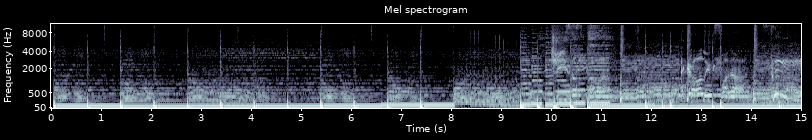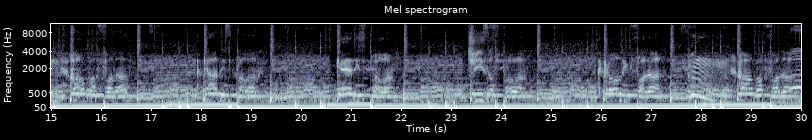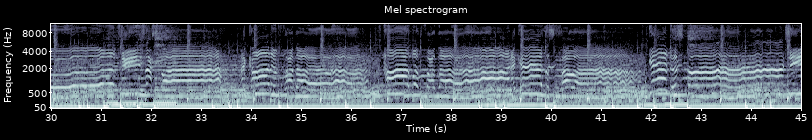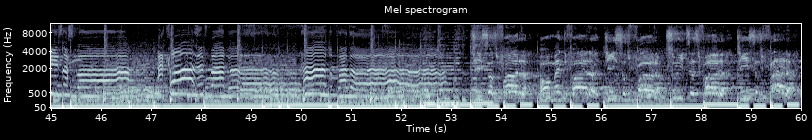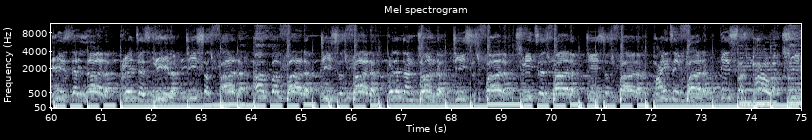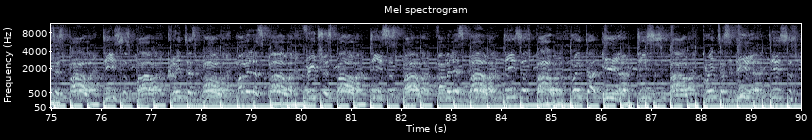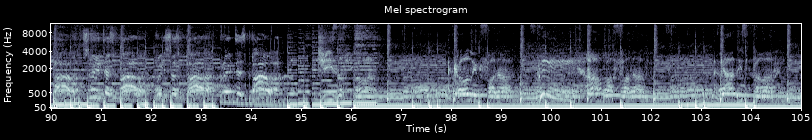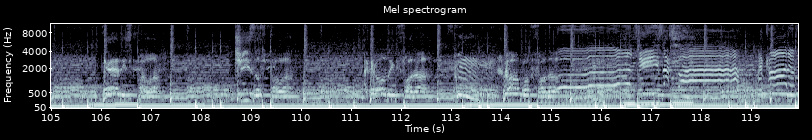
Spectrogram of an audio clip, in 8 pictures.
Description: high spiritual song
